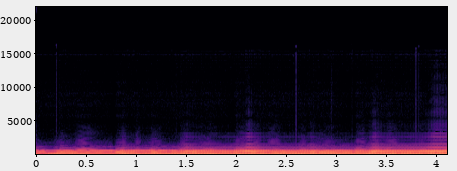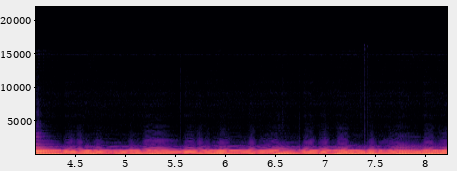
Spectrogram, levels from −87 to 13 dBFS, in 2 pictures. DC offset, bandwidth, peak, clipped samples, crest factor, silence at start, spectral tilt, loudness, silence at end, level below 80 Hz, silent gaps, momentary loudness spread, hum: under 0.1%; 2.8 kHz; -2 dBFS; under 0.1%; 14 dB; 0 s; -13 dB/octave; -17 LUFS; 0 s; -20 dBFS; none; 6 LU; none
